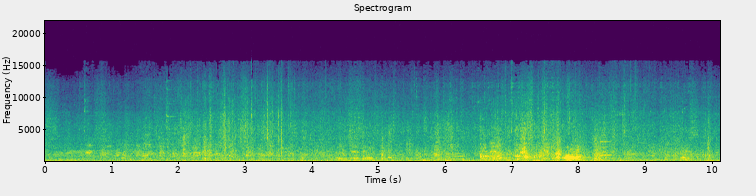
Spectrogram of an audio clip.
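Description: A group of playing dogs vocalising, with barks and yips, plus a louder cluster of calls a little over halfway through.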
